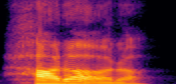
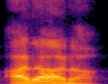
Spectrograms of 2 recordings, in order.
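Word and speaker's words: حرارة: la température en libanais ça se dit harara ha. Et si je ne le prononce pas, ça va donner un truc bizarre. Ça va donner harara arara qui marche pas.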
